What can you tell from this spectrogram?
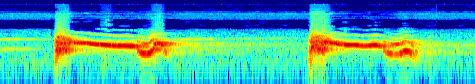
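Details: Ending a foxhunting day at Quail Roost, Cato, a Jack Russell Terrier, howls farewell to the hounds twice, each howl bursting out, then gliding lower with a wavering dip, over faint steady background tones.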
